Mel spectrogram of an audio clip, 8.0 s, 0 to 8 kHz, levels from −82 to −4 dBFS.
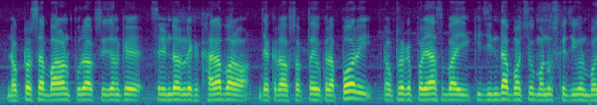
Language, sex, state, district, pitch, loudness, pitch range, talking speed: Bhojpuri, male, Bihar, East Champaran, 160 Hz, -17 LUFS, 150-165 Hz, 220 wpm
